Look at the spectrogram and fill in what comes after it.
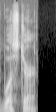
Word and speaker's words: Worcester: Little things like how to pronounce Worcester properly, which is Worcester, and the absolute rabid devotion of the Red Sox fans toward their team.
